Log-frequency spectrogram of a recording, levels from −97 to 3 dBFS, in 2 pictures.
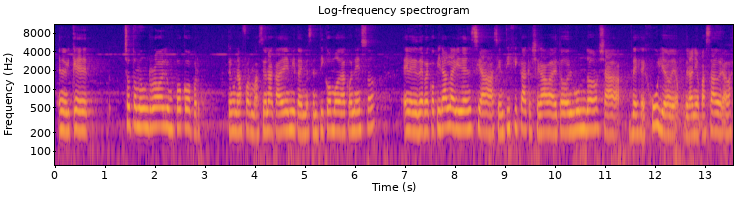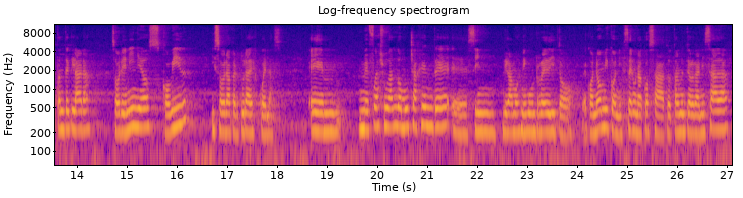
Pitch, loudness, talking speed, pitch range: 215 Hz, -22 LUFS, 150 wpm, 200-230 Hz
